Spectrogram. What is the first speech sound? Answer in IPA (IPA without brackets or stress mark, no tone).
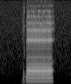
ɾ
